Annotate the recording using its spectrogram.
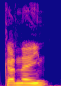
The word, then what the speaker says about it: canine: Él es integrante del grupo Topos en el equipo K9. Canine es eh, como se pronuncia en inglés y que tiene que ver con eh,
